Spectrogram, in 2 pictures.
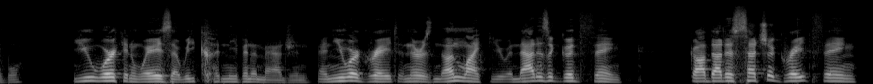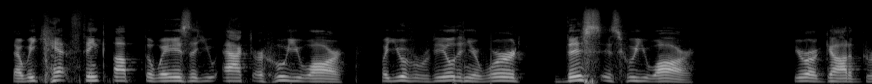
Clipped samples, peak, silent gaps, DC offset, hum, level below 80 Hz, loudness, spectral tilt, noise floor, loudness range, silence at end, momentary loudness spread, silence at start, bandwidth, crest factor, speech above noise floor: under 0.1%; -8 dBFS; none; under 0.1%; none; -68 dBFS; -29 LUFS; -4.5 dB/octave; -84 dBFS; 2 LU; 0 s; 12 LU; 0 s; 16 kHz; 22 dB; 54 dB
